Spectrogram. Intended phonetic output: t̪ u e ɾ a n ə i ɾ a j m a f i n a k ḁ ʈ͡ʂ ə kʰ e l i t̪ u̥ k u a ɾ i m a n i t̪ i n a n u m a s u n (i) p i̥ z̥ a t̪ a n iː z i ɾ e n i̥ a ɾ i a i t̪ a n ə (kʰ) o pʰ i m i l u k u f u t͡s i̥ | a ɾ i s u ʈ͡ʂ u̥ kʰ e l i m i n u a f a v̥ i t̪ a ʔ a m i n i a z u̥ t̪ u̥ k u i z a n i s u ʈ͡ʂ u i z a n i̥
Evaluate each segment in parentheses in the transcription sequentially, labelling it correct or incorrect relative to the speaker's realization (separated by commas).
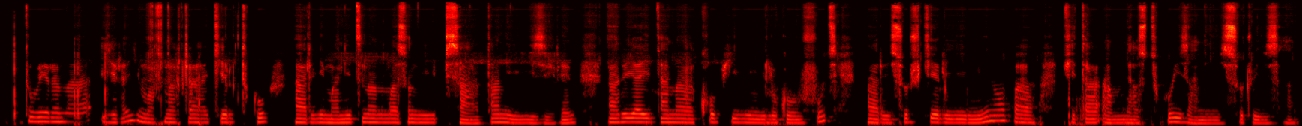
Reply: correct, correct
